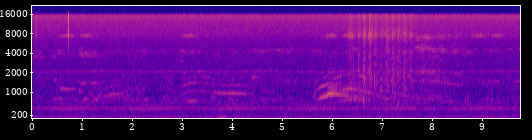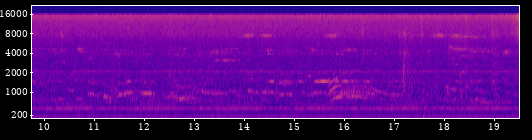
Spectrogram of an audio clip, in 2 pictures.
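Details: Domestic cats in a fight let out short bursts of curving, moaning yowls separated by quieter stretches, with a persistent mechanical hum and brief rustling noise.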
